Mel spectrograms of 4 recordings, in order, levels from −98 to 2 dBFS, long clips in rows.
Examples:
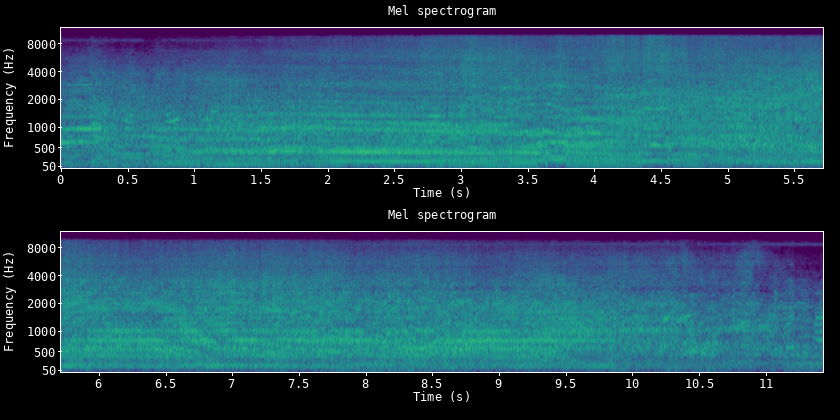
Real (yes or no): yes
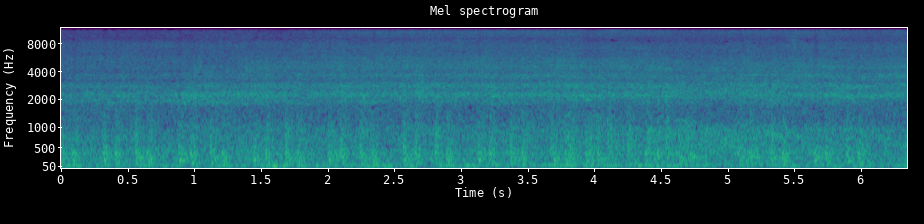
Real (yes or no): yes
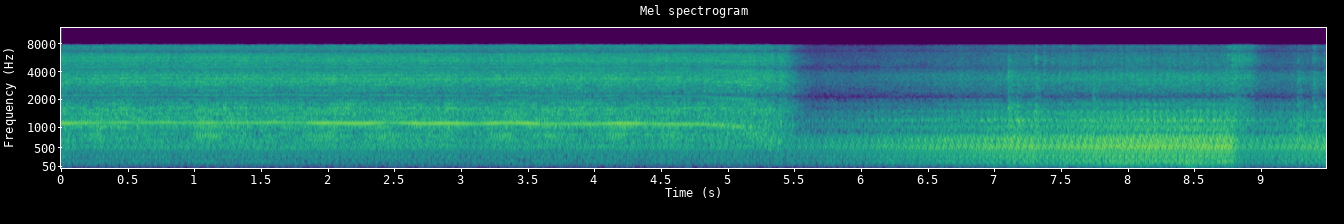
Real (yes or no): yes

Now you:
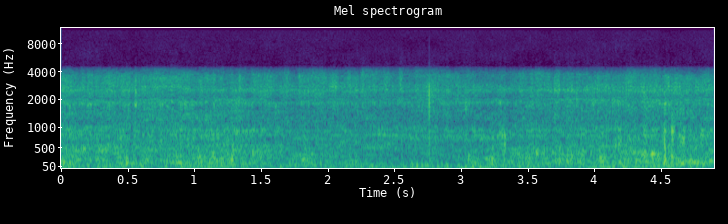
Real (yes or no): no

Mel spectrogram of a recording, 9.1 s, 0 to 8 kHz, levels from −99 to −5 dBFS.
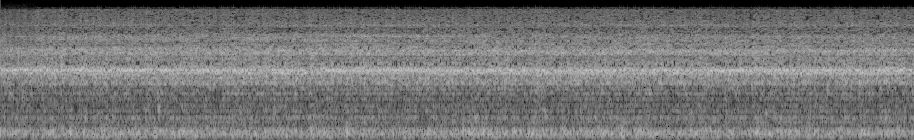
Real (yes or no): yes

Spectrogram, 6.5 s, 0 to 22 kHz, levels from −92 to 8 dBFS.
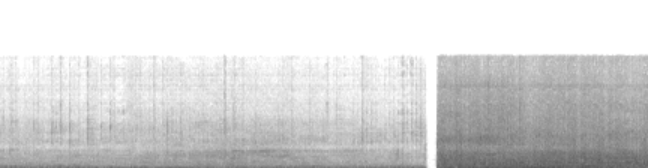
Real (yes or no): no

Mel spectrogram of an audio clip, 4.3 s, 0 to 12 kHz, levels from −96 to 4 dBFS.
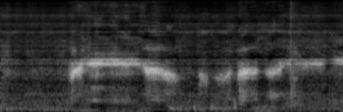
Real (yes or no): no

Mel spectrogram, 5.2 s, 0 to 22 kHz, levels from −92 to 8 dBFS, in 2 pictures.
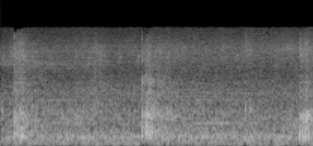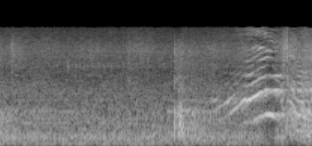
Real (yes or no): yes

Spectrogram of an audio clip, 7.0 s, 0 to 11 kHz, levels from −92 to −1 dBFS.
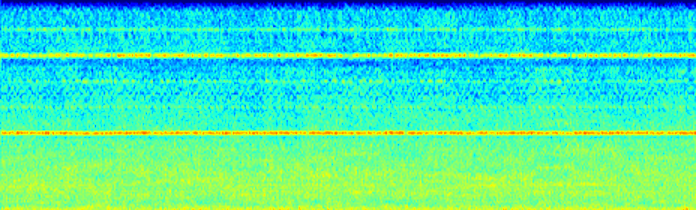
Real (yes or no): no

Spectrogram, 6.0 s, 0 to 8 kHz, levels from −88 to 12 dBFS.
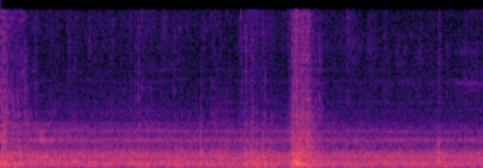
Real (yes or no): yes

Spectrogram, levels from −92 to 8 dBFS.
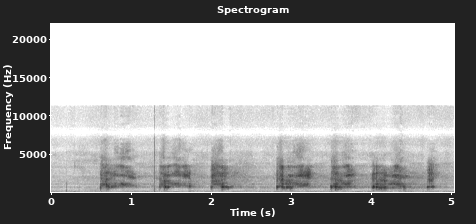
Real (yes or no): no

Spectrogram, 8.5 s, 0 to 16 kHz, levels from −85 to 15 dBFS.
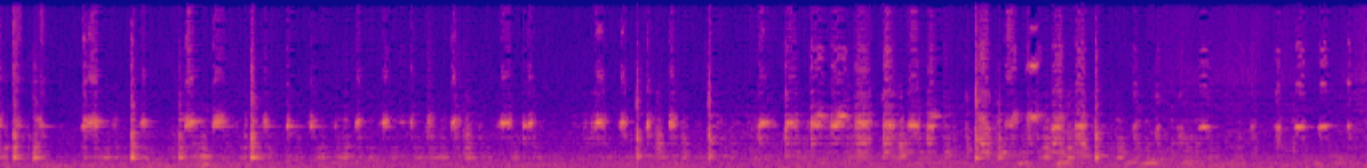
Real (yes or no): yes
